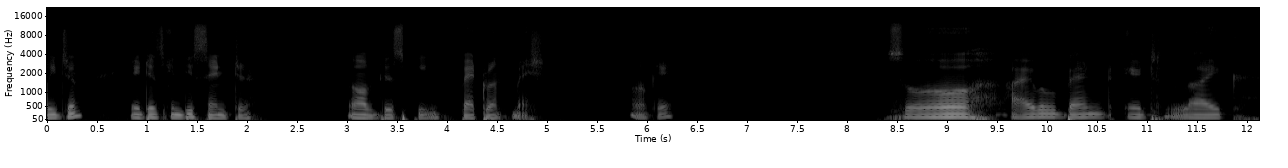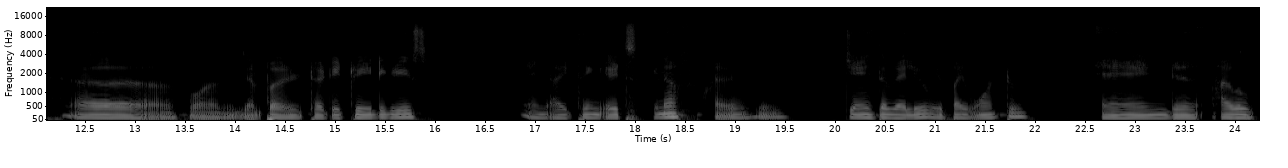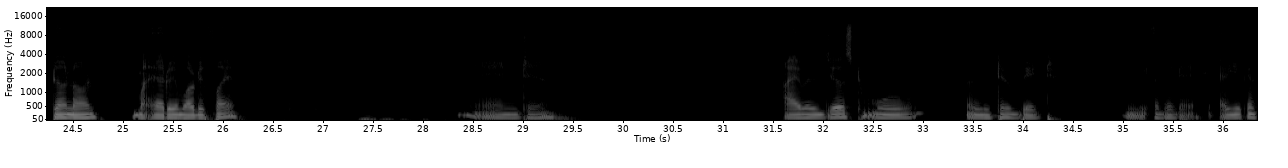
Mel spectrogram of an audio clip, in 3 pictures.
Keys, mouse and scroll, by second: 0.1 shift+middle click, 0.4 middle click, 0.8 scroll up 2, 1.1 middle click, 2.4 middle click, 3.6 middle click, 5.2 shift+middle click, 5.5 middle click, 7.9 middle click, 8.2 shift+middle click, 8.6 middle click, 9.4 middle click, 11.4 click, 12.7 click, 14.3 click, 15.4 KP_3, 18.9 Tab, 20.0 shift+middle click, 20.3 middle click, 21.1 shift+middle click, 21.6 middle click, 22.2 scroll down 2, 22.4 shift+middle click, 22.6 middle click, 24.5 click, 25.8 click, 28.3 middle click, 28.6 shift+middle click, 29.0 middle click, 29.7 Tab, 31.0 middle click, 31.7 shift+middle click, 31.8 middle click, 32.9 click, 35.9 shift+middle click, 36.0 middle click.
